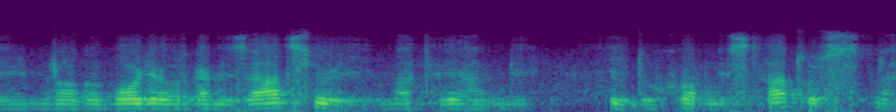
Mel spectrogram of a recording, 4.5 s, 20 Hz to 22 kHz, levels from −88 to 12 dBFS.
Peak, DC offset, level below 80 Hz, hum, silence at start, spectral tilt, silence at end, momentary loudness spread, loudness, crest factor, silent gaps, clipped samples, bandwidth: -4 dBFS; under 0.1%; -50 dBFS; none; 0 s; -6 dB/octave; 0 s; 13 LU; -20 LUFS; 16 dB; none; under 0.1%; 7.6 kHz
